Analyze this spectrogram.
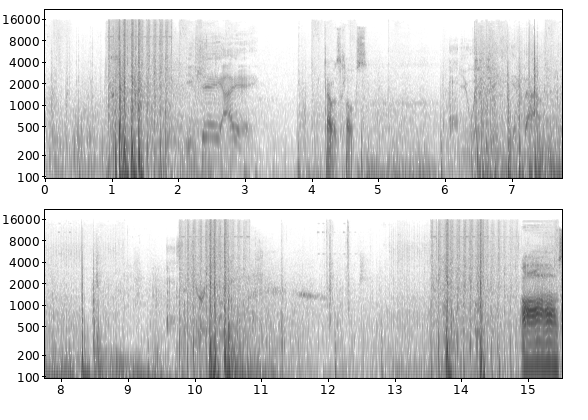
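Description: Gunshots fire in short rapid bursts.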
